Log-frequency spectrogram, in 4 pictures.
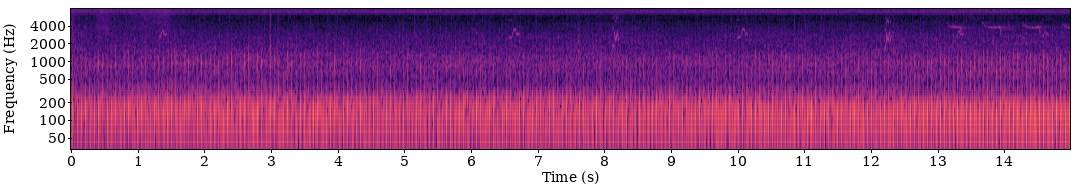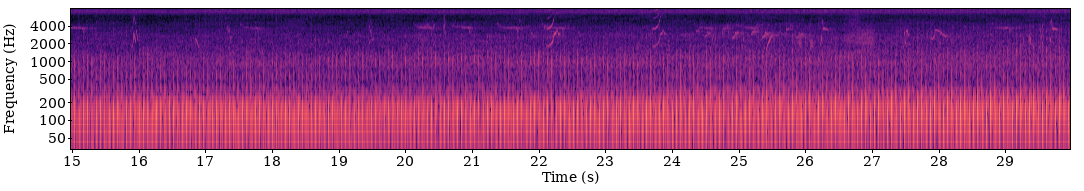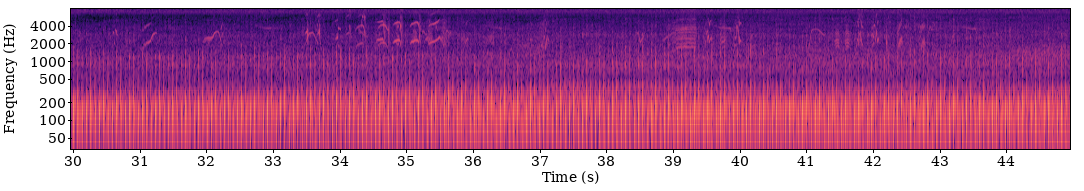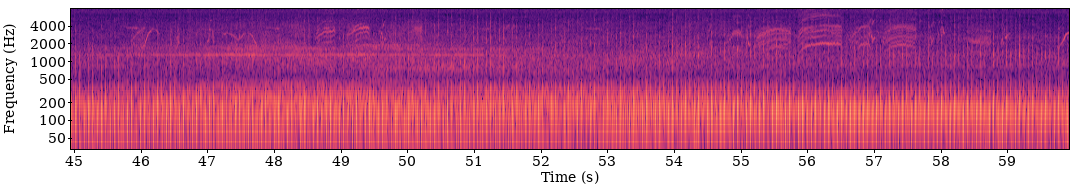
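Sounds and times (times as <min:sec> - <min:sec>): birds chirping: 0:00.0 - 0:11.0, 0:12.0 - 0:59.9
steady low rumble: 0:00.0 - 0:12.2.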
